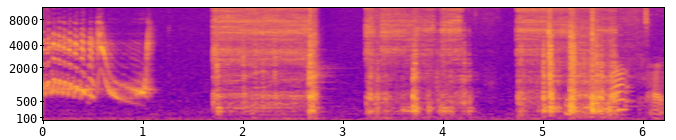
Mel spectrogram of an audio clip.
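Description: Code & Go Robot Mouse toy running a programmed sequence: a short sweeping electronic tone at the start, then its small geared motor whirring in three separate runs of about a second each, with short pauses between them as it drives from square to square.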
